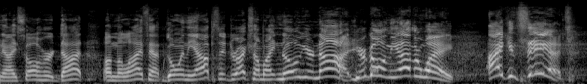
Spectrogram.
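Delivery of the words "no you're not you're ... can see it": high, loud, frantic protest; exasperated shout. Retold or imitated. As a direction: yell it, caught her out. Retold catching wife's excuse.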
